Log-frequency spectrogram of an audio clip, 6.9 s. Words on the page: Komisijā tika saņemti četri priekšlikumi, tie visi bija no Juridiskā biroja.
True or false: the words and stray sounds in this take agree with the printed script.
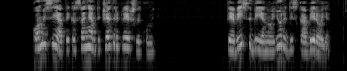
true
